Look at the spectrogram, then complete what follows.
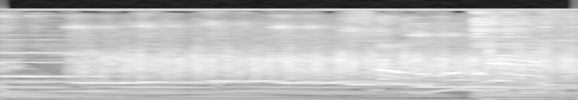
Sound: applause

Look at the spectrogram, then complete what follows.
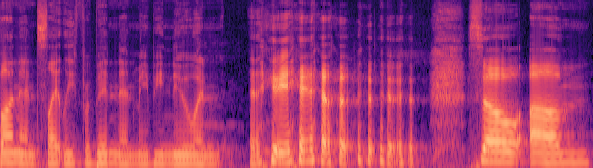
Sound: laughs

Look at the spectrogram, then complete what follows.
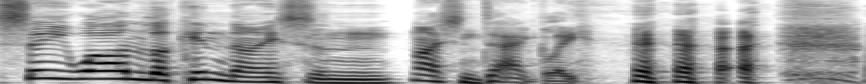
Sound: chuckles

